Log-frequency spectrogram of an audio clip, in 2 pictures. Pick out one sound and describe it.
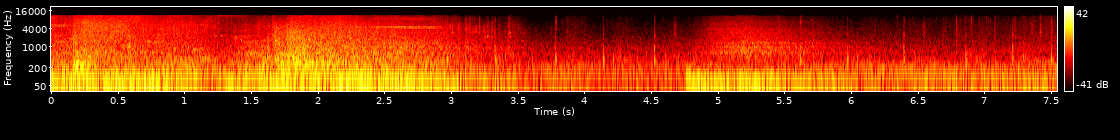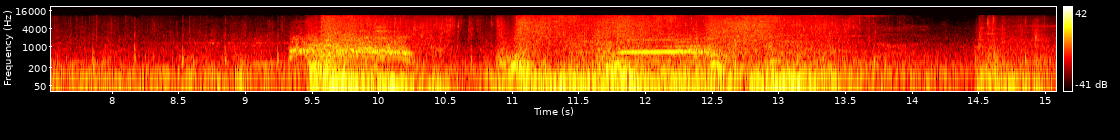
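Footsteps patter on cobblestones.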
